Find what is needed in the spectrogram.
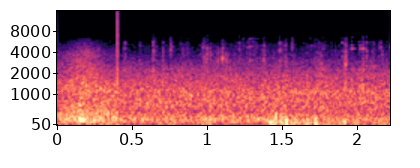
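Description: Light clicks and knocks of climbing hardware and gear being handled on a climber's harness, one sharp click early and a dull knock about halfway, over a steady hiss.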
